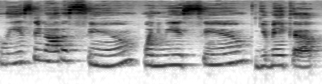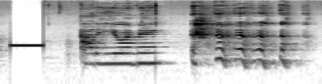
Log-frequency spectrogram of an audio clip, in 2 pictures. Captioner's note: beep; laughs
